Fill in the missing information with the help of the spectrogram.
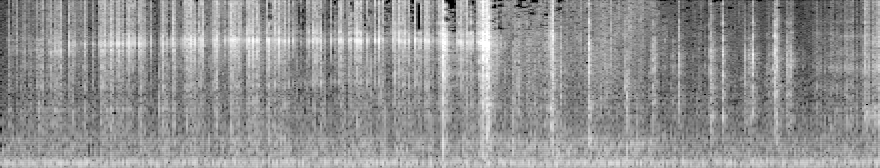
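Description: A steel utility knife blade scrapes and scores a solid blue oval bar of dry soap held in the palm, producing a rapid run of crisp, bright scratching crunches. The strokes build to a couple of louder sharp cracks midway, then thin out into sparser, scattered scrapes with little low end.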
